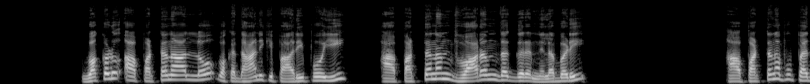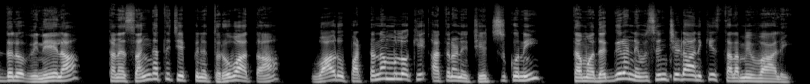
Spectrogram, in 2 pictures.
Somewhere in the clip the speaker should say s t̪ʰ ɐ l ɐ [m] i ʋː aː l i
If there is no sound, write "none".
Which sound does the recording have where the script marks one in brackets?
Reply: m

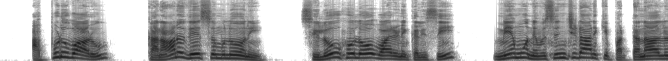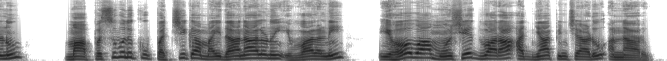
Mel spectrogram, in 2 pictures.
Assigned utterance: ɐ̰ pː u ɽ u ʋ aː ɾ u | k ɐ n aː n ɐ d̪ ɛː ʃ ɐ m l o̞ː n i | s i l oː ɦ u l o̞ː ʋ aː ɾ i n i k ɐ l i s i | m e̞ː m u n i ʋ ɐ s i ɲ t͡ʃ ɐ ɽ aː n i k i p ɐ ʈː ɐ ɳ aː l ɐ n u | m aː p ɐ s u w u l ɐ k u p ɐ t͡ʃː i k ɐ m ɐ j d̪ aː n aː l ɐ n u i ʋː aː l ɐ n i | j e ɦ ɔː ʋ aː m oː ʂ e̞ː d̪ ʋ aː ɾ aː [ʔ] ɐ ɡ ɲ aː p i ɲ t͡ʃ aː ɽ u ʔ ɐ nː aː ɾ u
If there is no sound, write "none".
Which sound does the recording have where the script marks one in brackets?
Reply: ʔ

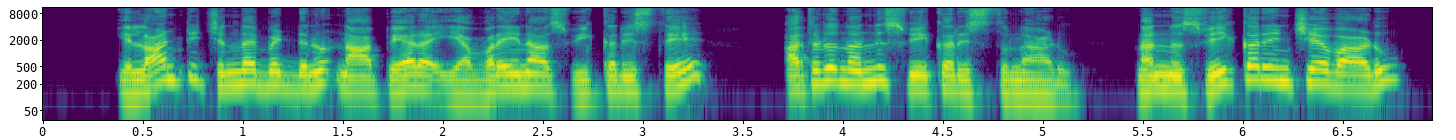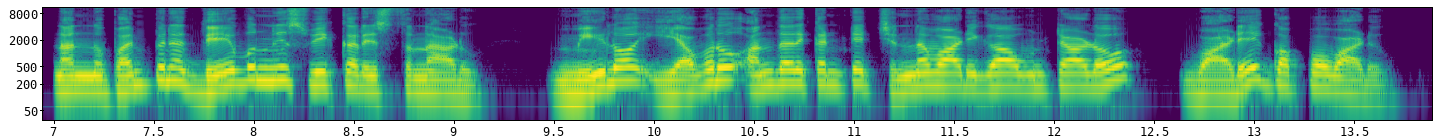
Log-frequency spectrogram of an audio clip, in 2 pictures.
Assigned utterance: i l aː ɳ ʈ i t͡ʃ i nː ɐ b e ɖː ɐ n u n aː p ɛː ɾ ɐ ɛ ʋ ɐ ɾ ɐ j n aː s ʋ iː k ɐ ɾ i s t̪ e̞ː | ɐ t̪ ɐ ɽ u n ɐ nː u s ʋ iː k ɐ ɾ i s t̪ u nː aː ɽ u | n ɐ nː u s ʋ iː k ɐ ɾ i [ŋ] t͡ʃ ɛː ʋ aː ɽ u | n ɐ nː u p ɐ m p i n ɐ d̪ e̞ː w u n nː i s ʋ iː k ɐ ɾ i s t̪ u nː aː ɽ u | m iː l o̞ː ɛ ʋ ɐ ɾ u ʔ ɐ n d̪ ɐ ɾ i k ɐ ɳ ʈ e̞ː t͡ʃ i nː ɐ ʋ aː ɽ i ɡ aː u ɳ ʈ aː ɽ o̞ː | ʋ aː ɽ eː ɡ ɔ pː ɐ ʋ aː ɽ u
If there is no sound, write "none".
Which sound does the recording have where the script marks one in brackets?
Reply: ɲ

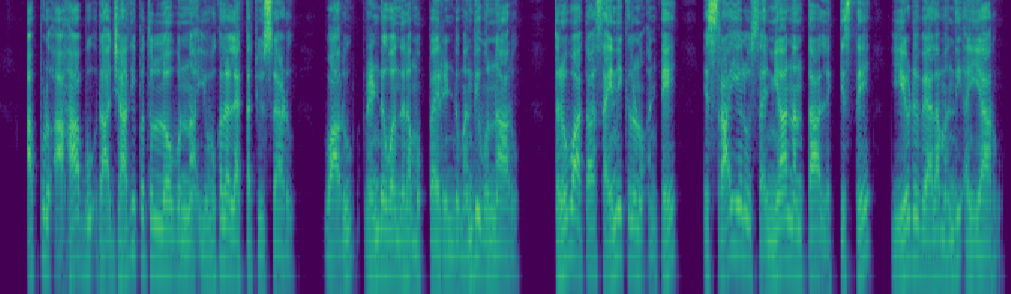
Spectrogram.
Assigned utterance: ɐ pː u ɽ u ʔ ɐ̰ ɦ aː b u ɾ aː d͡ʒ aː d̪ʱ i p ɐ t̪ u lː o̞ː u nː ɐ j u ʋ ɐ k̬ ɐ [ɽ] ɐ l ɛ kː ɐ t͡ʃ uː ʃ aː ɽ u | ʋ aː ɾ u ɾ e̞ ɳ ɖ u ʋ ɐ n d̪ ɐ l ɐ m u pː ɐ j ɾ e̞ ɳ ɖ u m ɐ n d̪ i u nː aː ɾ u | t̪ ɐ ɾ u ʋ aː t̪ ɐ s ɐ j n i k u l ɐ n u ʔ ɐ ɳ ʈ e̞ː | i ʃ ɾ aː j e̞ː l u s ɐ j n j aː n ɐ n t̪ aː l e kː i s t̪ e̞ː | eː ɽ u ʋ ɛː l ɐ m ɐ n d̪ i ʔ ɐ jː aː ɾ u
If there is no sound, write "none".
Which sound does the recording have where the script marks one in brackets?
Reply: l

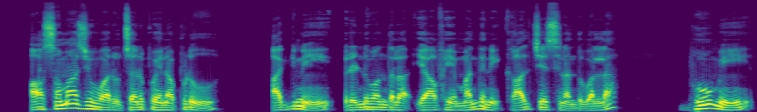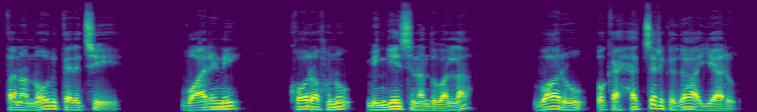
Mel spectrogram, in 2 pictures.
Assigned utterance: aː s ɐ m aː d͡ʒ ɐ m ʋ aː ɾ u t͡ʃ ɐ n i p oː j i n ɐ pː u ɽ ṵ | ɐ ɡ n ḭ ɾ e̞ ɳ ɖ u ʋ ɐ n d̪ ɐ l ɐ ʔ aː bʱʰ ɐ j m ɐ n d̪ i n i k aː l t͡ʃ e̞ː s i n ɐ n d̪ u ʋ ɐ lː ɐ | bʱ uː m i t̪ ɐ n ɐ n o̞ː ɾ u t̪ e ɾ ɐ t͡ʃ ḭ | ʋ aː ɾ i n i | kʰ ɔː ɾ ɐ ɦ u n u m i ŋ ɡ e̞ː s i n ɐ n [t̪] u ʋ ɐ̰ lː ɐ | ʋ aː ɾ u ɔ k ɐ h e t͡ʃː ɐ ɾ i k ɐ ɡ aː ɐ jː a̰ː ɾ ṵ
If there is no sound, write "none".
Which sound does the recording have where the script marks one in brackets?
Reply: d̪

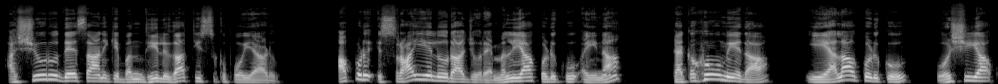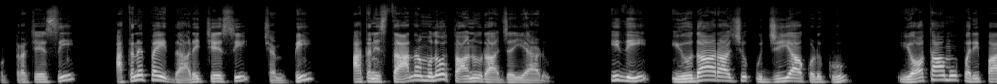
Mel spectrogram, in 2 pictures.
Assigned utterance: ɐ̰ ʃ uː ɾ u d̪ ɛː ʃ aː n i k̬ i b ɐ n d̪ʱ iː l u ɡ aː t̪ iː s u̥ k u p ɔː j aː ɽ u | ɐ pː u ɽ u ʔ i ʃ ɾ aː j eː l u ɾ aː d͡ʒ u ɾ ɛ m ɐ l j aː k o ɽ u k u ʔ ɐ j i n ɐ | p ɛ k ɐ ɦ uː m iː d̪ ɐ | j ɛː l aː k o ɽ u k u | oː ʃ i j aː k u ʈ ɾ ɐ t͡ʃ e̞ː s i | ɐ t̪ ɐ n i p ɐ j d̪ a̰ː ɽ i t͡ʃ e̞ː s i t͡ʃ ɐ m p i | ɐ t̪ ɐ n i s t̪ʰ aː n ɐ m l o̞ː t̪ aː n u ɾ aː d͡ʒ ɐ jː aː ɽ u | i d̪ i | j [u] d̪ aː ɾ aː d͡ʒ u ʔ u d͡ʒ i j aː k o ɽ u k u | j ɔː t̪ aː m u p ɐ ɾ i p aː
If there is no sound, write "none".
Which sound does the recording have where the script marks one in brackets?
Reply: uː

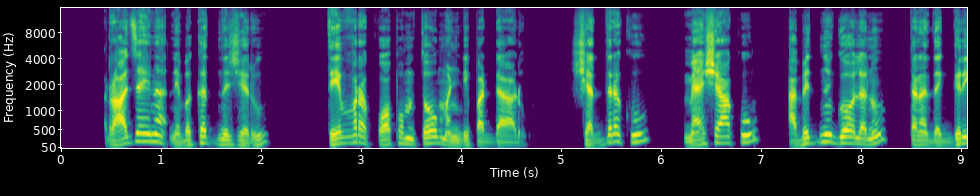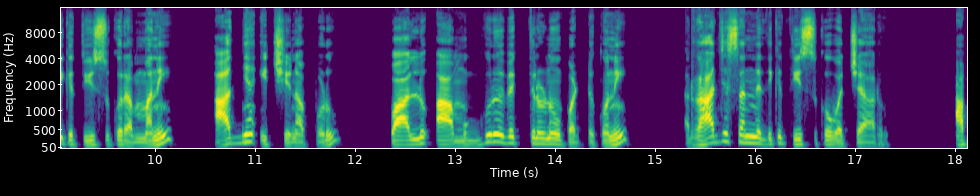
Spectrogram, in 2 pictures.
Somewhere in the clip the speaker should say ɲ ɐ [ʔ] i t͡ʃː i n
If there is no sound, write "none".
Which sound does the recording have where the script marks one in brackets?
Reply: ʔ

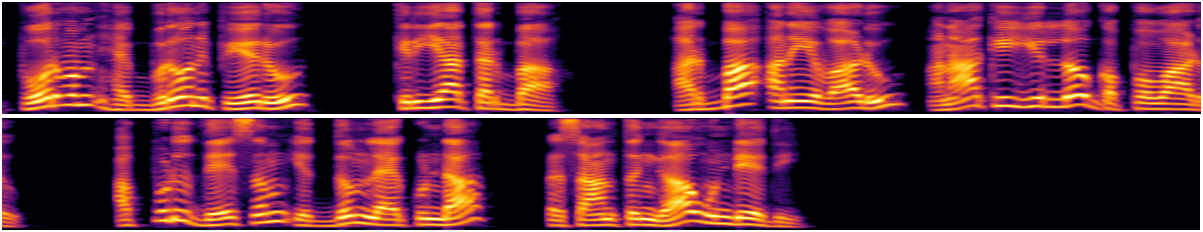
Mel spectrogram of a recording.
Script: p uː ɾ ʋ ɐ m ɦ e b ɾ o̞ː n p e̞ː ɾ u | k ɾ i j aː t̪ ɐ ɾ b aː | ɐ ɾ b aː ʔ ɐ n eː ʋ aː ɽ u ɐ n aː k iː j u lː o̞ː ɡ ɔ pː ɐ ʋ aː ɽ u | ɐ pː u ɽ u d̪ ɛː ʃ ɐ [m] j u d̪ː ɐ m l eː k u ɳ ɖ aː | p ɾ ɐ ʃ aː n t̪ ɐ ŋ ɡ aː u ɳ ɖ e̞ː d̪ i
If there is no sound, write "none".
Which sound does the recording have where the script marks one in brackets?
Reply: m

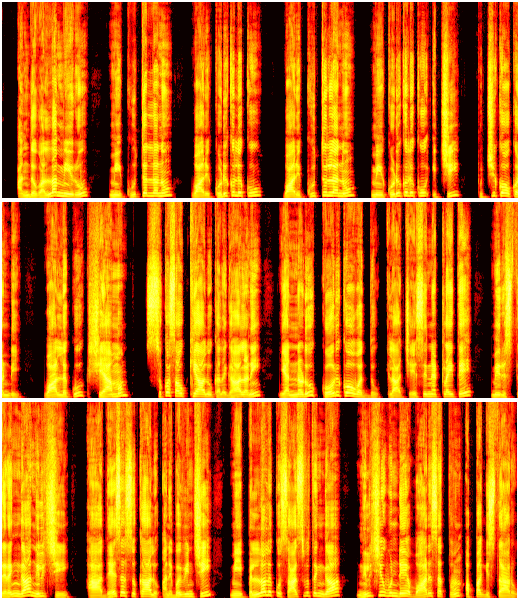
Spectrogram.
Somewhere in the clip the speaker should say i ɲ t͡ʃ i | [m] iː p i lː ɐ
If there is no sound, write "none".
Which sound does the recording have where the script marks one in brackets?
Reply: m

